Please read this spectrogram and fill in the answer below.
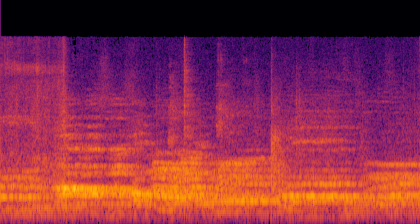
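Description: Russian Orthodox church choir singing a Christmas hymn unaccompanied, in sustained chords that move to a new phrase every second or two.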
